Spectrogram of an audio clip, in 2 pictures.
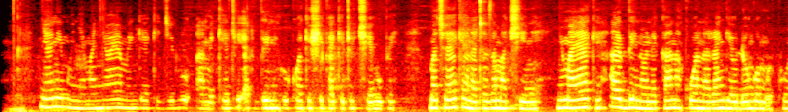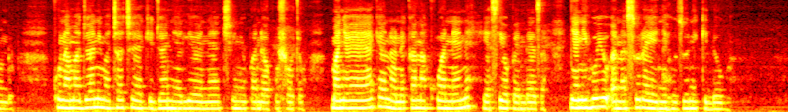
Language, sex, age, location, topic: Swahili, female, 25-35, Nairobi, government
